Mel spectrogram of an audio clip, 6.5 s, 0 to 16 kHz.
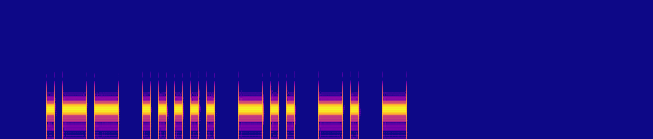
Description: Morse code, heard as a keyed tone, about 15 wpm, 700 Hz. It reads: W5DNT
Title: Call Signs Repeated 3x - 15wpm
